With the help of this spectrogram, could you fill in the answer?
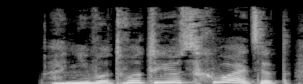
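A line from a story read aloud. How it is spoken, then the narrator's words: Frightened exclamation. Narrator (Russian): воскликнул лунный диск в испуге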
